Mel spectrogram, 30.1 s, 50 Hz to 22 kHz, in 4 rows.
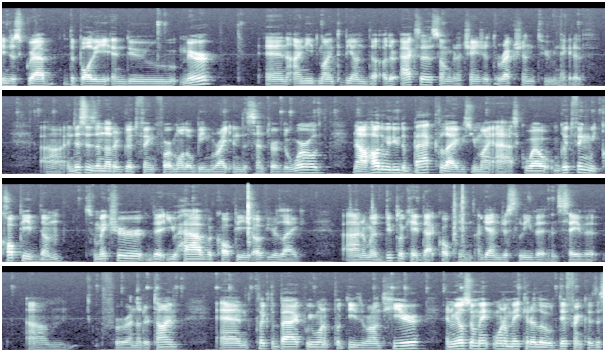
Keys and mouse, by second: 2.0 click, 3.0 alt+click, 5.5 click, 6.9 alt+d, 7.2 alt+click, 8.0 click, 8.2 alt+click, 10.4 alt+click, 10.7 alt+d, 11.1 alt+right click, 11.4 click, 11.7 alt+click, 12.5 alt+click, 14.9 click, 15.4 h, 16.0 click, 16.8 h, 17.4 click, 17.6 h, 19.4 ctrl+d, 20.2 click, 20.9 h, 21.9 click, 24.2 alt+middle click, 24.4 alt+right click, 24.8 click, 25.4 alt+right click, 25.7 click, 26.3 w, 26.5 click, 27.5 alt+right click, 27.9 alt+middle click, 28.4 right click, 29.6 click.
